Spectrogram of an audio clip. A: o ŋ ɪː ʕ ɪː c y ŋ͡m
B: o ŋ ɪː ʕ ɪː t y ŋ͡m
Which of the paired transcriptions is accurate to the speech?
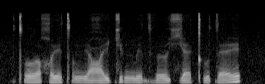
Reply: A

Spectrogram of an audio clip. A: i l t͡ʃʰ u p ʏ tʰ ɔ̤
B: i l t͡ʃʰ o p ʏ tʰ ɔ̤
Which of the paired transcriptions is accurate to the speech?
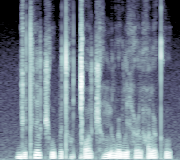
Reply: A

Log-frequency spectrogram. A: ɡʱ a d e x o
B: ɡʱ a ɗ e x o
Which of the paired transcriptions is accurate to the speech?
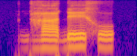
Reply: B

